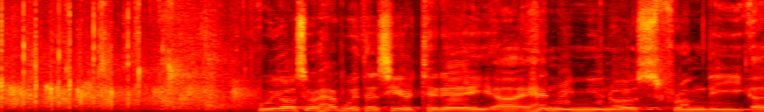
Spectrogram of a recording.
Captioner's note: applause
